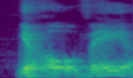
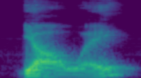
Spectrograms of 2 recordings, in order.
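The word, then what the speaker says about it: יהוה: Yud-He-Vav-He, which I have elected to pronounce Yehovah, others have elected to pronounce Yahweh.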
